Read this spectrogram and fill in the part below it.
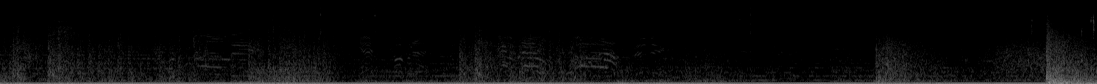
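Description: Continuous gunfire from units in the Company of Heroes 2 strategy game, steady rattling bursts of small-arms fire layered over a battlefield din, with someone commentating over it throughout.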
